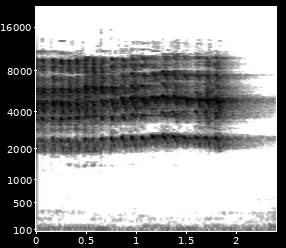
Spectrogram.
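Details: Greater green leafbird song for tutoring other songbirds: a short run of quick, high, pulsing chatter that slows into a thinner drawn-out trill before fading.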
